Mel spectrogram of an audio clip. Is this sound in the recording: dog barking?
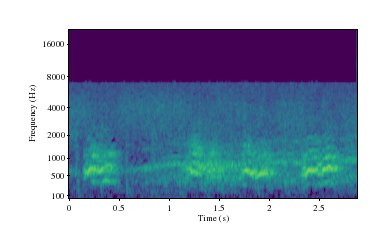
yes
